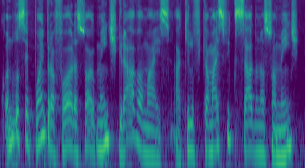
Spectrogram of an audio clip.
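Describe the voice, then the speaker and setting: A man, a podcast guest telling stories in an animated way and acting out what others said. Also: on the high side, normal speed, gravelly. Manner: animated, quotes others in lively retellings. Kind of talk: casual storytelling interview.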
